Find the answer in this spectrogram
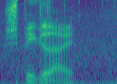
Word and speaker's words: Spiegelei: Spiegelei.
